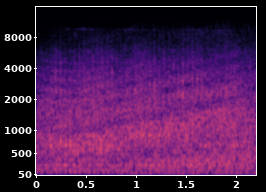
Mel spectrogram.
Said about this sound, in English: On a warm night in West Baltimore in early May, there were police cars on the streets and police helicopters in the air.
